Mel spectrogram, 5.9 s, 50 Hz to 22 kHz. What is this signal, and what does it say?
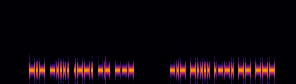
Morse code, heard as a keyed tone, about 36 wpm, 700 Hz. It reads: K6PMO K6PMO
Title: USA Call Signs - 5 Characters - Repeated 2x - 35wpm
